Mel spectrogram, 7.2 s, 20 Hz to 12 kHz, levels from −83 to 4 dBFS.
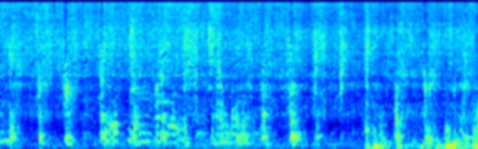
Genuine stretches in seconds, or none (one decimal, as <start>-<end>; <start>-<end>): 0.9-5.2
